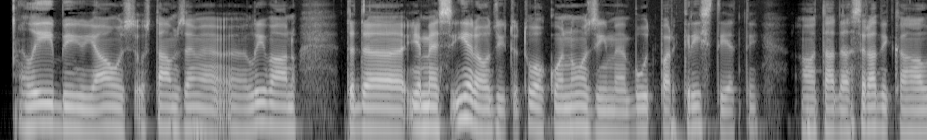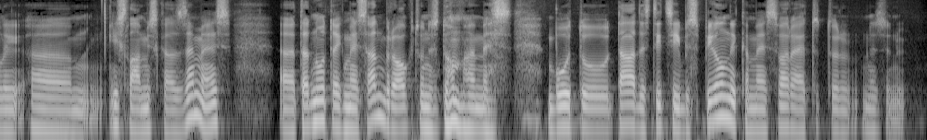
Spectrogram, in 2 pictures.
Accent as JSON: {"language": "Latvian", "country": "Latvia", "said": "mēs esam latvieši, kuri visu, visu pacieši"}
